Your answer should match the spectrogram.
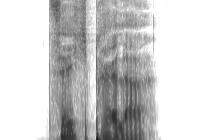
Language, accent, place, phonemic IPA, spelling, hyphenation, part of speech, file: German, Germany, Berlin, /ˈt͡sɛçˌpʁɛlɐ/, Zechpreller, Zech‧prel‧ler, noun, De-Zechpreller.ogg
- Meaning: dine-and-dasher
